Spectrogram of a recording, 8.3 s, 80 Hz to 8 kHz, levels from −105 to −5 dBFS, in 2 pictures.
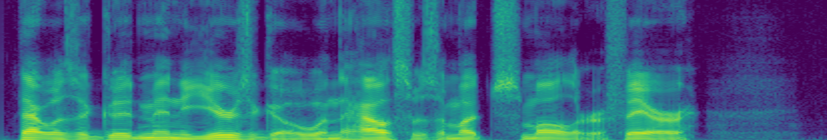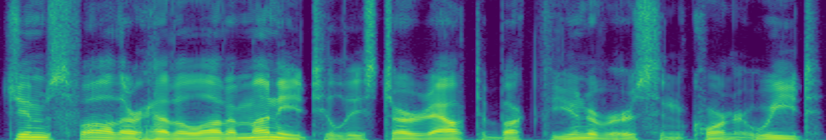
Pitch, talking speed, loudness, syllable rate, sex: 95 Hz, 240 wpm, -19 LUFS, 6.0 syllables/s, male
